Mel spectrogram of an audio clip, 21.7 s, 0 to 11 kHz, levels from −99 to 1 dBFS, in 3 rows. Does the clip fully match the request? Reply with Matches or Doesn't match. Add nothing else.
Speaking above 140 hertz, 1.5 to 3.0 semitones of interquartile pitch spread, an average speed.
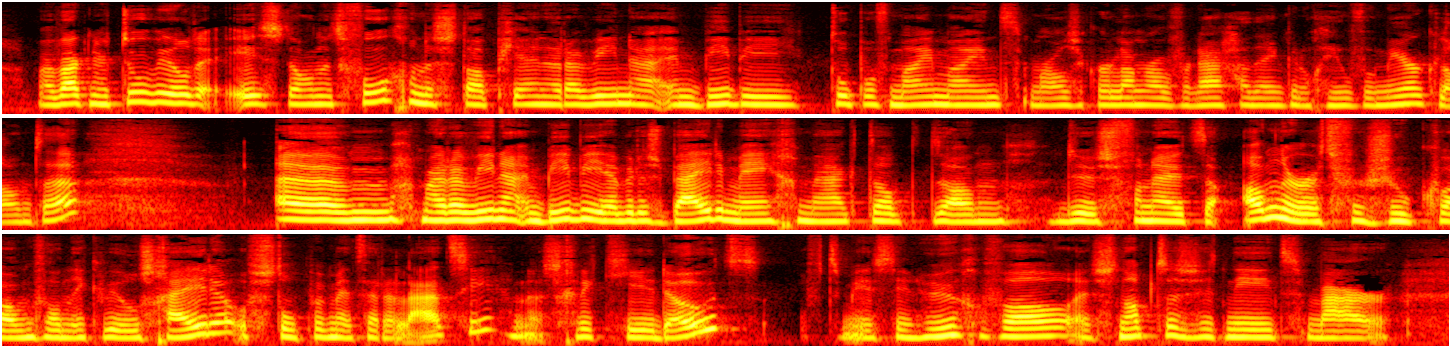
Doesn't match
